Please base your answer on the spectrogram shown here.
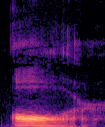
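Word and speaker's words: אור: read it in english but you pronounce it pronounce it or that's light so that is the third aspect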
